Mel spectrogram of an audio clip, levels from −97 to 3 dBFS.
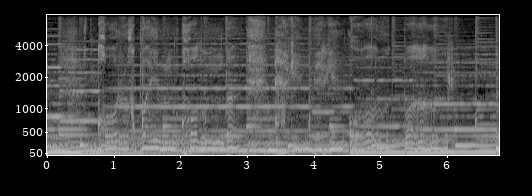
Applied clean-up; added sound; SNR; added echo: none; none; none; none.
